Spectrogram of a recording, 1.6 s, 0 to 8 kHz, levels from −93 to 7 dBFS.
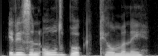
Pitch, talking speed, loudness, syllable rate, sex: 200 Hz, 225 wpm, -16 LUFS, 5.9 syllables/s, female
